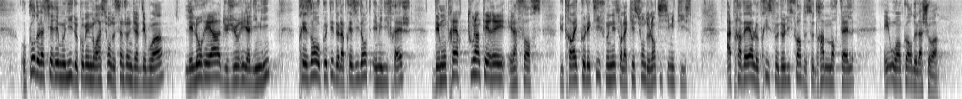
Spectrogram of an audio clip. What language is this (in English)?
French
